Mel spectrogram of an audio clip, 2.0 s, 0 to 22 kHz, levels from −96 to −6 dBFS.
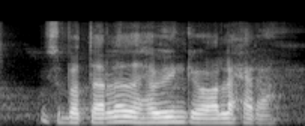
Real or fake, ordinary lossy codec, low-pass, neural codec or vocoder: fake; none; none; vocoder, 22.05 kHz, 80 mel bands, WaveNeXt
